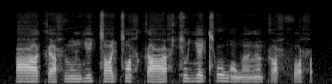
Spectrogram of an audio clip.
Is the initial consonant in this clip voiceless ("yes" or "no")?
no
